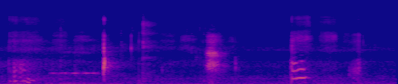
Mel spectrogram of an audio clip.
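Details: A few short, sharp voiced gulps at irregular intervals over quiet room noise from a young child; hiccups.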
